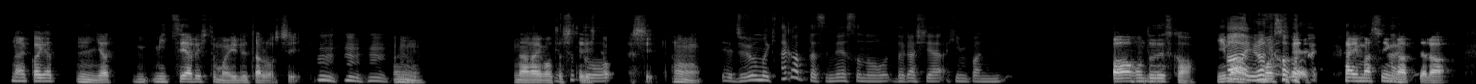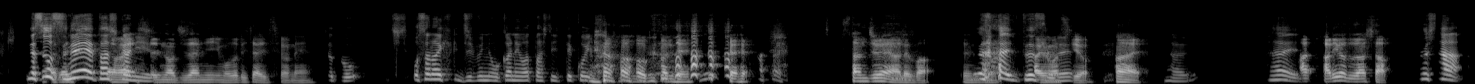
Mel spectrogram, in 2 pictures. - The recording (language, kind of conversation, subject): Japanese, unstructured, 子どもの頃、いちばん楽しかった思い出は何ですか？
- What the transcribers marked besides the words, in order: chuckle; laugh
